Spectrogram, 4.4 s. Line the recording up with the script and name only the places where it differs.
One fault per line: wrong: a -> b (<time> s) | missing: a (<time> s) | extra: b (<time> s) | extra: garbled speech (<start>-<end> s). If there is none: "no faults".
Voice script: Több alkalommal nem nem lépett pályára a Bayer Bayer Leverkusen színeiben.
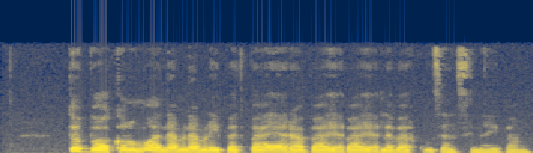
no faults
